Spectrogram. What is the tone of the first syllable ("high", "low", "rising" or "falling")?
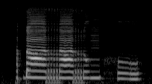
low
